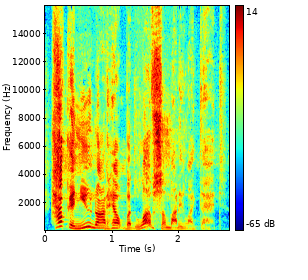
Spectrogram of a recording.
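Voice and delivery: ordinary talk, nothing marked

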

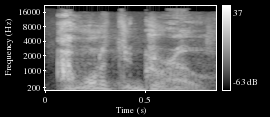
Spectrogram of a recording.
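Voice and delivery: whispered, intimate wish; hushed whisper; whispered plea. Real, not acted. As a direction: breathe it out to the congregation. Preacher drops to whisper.

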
